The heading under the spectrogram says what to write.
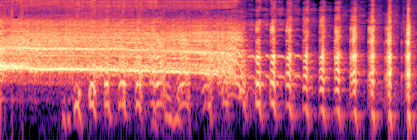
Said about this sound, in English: I'm looking up eagle samples because I want to find a cool scraw-type dealio. Mm-hmm. A fucking eagle sounds like a stupid dog.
